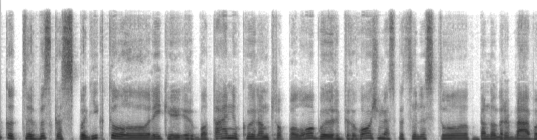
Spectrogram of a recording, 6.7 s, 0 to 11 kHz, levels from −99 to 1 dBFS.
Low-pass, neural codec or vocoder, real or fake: 9.9 kHz; codec, 24 kHz, 0.9 kbps, WavTokenizer, medium music audio release; fake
